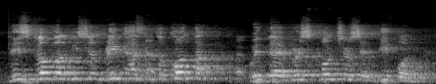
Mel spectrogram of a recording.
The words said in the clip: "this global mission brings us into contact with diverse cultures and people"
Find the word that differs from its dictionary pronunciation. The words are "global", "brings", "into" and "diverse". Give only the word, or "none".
brings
